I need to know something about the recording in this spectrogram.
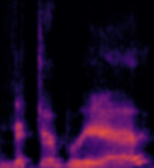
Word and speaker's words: Victor Briere: And today's guest, we have Victor Briere.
